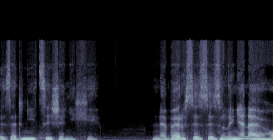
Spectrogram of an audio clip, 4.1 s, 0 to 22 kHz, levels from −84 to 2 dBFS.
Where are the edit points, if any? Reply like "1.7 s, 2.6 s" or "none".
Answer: 3.0 s

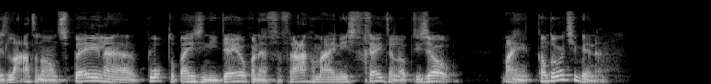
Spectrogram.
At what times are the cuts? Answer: 5.4 s

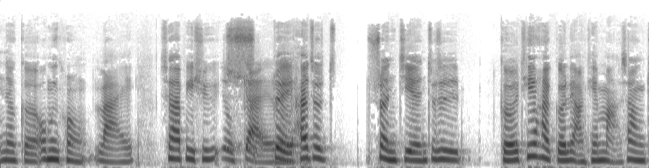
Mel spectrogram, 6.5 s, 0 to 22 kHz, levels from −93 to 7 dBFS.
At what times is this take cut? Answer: none

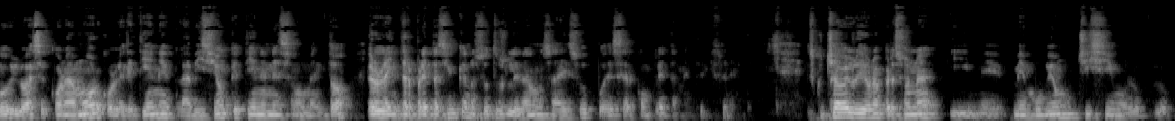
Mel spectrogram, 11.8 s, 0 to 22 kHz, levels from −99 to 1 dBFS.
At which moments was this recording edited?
1.2 s, 1.7 s, 3.6 s, 8.5 s, 9.4 s, 10.1 s

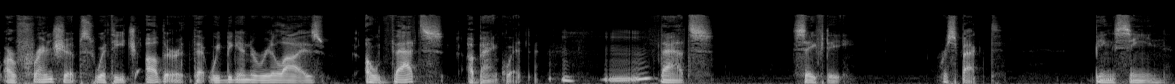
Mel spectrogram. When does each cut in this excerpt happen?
none

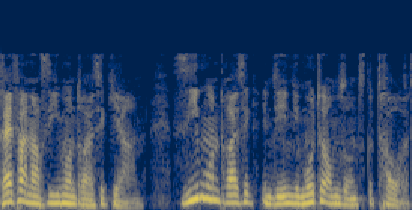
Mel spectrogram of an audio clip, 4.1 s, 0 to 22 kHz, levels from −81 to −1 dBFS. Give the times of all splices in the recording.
2.5 s

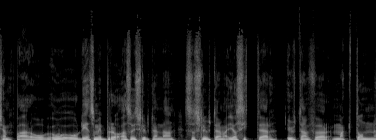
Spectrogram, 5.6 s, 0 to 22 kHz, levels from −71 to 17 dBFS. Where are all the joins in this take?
2.7 s

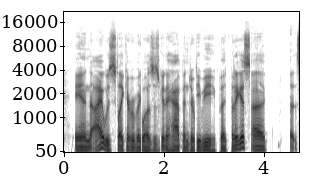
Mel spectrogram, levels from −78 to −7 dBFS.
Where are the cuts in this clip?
1.0 s, 1.5 s, 1.9 s, 2.6 s, 3.3 s, 3.7 s

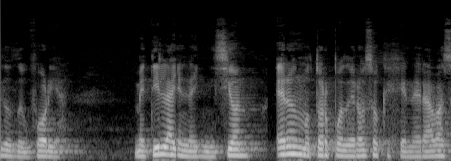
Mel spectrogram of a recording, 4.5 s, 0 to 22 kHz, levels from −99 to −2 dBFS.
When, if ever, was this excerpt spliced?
1.7 s, 2.7 s

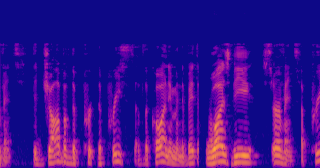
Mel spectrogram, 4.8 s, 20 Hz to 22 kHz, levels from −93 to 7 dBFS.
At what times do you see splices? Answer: 1.5 s, 2.9 s, 3.5 s

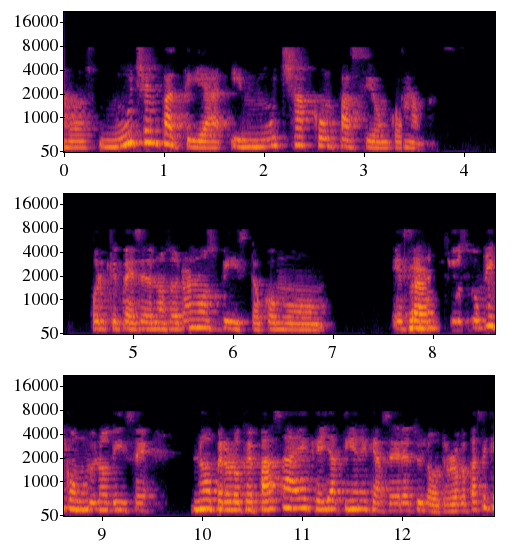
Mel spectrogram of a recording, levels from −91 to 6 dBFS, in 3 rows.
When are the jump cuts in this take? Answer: 3.4 s, 4.9 s, 5.6 s, 7.6 s, 8.5 s, 8.9 s

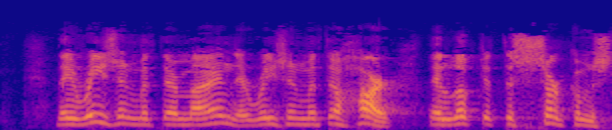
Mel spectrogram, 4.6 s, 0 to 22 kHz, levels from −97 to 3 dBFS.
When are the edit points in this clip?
none

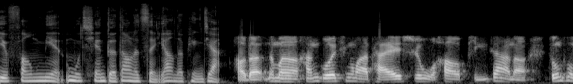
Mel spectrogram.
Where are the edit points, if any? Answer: 2.3 s

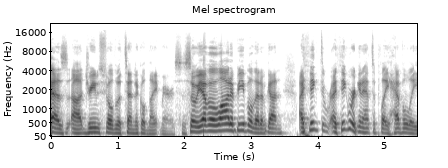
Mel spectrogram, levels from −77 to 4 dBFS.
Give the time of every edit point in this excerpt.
4.6 s

